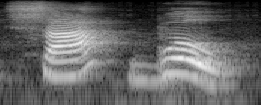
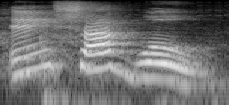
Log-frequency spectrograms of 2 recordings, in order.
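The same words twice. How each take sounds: First: "enxaguou" in three slow beats, en, xa, guou, with pauses; loud, slow syllable-by-syllable "enxaguou"; split into syllables. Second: "enxaguou" said slowly as one connected word; slow, careful "enxaguou", syllables joined; drawn-out word. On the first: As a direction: break "enxaguou" apart: en... xa... guou. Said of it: "Dica pra separar as sílabas". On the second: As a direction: stretch "enxaguou" without breaking it up. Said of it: "Separei as sílabas". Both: Shown as a demonstration.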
